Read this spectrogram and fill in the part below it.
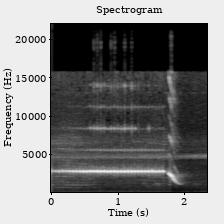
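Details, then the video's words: Common iora, locally sirtu, caged and in breeding condition, seeking a mate: one long, fast, even trill of pulsed whistles lasting nearly two seconds, ending in a sudden loud downward slur. "Lantunan Sirtu Birahi Mencari Lawan Betina Cipow"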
